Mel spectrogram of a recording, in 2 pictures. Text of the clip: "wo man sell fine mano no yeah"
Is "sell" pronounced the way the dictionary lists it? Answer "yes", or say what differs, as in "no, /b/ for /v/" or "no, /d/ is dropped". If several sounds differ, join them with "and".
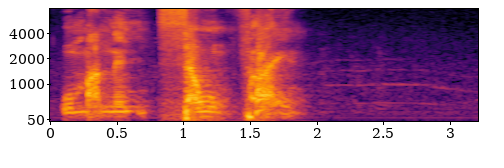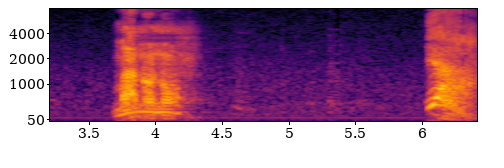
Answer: no, /w/ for /l/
